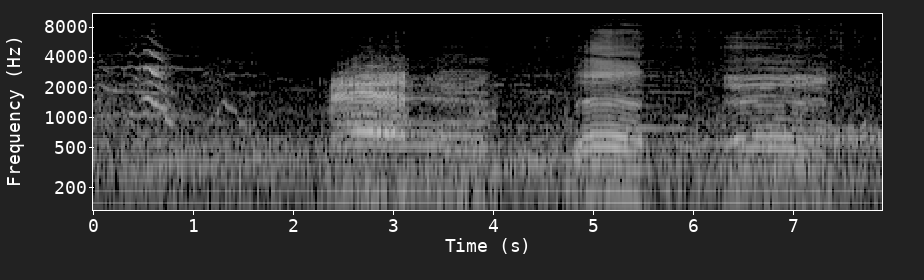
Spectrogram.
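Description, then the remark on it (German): Sheep grazing on a sea dike bleat three times in succession, each call a wavering, harmonic baa lasting about a second, over a low outdoor background with no talking. “Auf dem Seedeich grasen Schafe.”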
